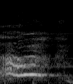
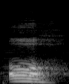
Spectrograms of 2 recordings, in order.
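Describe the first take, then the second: First: It is said in a higher-pitched voice. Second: It is said in a put-on deep voice.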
